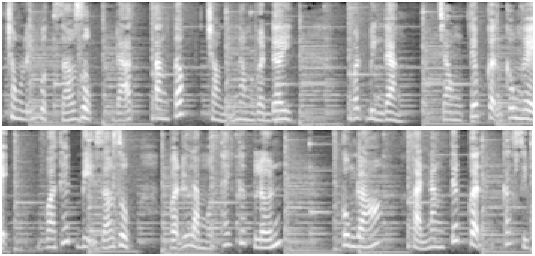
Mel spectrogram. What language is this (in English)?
Vietnamese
